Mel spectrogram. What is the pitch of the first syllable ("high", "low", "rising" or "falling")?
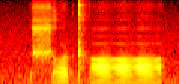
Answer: falling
